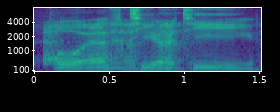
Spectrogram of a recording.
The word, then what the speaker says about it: OFTRT: do foreign all right that was o-f-t-r-t with his first song did i say that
